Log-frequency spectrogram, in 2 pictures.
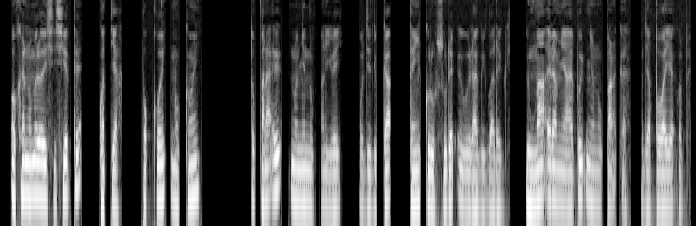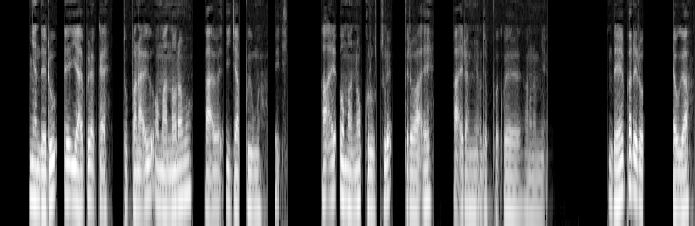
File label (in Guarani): guarani mbya; good news and words of life; bible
